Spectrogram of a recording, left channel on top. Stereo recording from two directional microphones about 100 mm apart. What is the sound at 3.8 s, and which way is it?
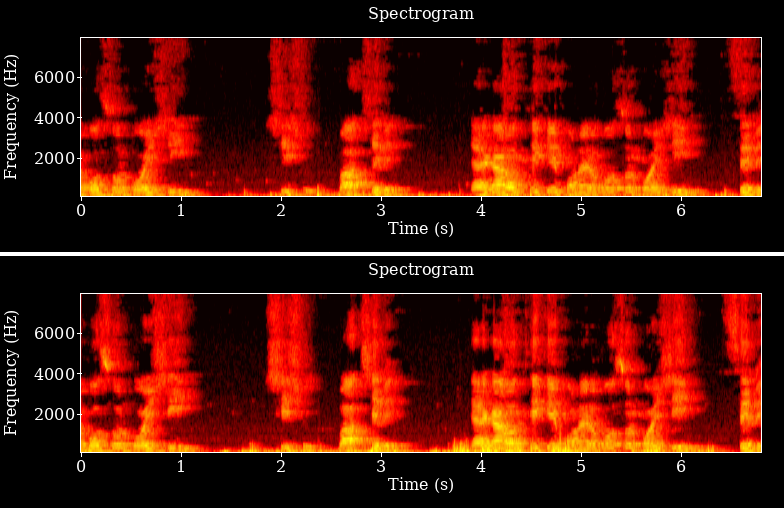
Speech, 20° right (ahead or behind).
